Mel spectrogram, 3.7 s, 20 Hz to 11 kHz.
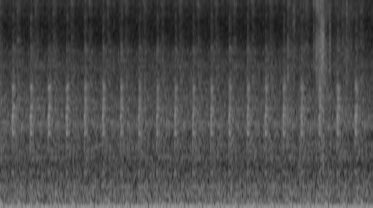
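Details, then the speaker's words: Duramax LB7 diesel, 320,000 miles: sharp, regular knock about three times a second over a steady idle, a pretty good whack, apparently from the other side; possible bad injector suspected, calculated fuel rates jumping around, balance rates not yet checked. "320,000 miles and a pretty good whack. If I had to say, I'd say it's on the other side."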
